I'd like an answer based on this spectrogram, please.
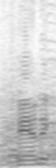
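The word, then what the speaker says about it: Panek: Panic is spelled P-A-N-E-K.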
